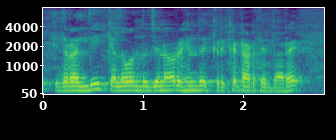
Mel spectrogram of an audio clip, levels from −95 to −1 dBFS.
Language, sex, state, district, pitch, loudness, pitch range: Kannada, male, Karnataka, Koppal, 145 Hz, -17 LUFS, 145-150 Hz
